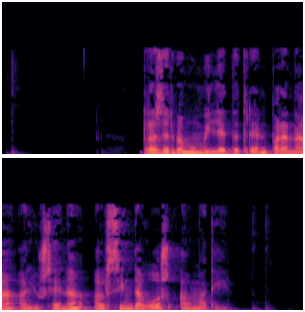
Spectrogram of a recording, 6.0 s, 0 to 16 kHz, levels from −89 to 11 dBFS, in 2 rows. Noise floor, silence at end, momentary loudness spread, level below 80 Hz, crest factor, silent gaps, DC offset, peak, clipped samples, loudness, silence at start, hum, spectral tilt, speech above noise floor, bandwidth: -85 dBFS; 0.75 s; 9 LU; -68 dBFS; 18 dB; none; under 0.1%; -8 dBFS; under 0.1%; -23 LUFS; 1.4 s; none; -5 dB/octave; 63 dB; 11.5 kHz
